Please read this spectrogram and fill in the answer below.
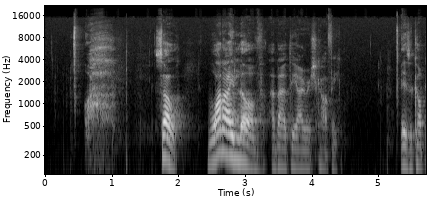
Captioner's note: sips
